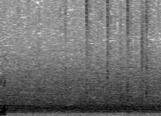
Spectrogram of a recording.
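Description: Steady crowd noise in a baseball stadium, with a few faint clicks.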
